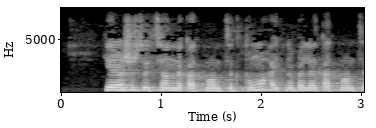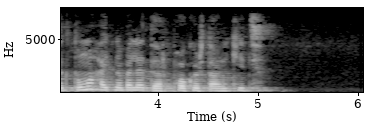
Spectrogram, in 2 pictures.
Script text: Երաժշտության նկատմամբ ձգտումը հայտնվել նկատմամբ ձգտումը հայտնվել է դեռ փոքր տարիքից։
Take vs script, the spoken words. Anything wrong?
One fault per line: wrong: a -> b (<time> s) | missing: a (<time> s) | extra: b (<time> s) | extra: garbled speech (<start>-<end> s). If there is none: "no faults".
no faults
